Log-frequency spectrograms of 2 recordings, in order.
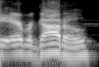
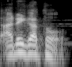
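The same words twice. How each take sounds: First: It is said with an English accent. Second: It is said with a Japanese accent. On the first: The speaker calls it wrong. "I don't want to say arigato" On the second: The speaker calls it right. "I want to learn how to actually say it correctly"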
